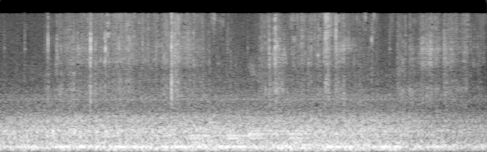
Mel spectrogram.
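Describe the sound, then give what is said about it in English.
Leaves rustle outdoors in a steady, dense wash of dry crackling, with brief brighter bursts scattered throughout over a constant low rumble, continuous for the whole stretch with no voices. “That's actually the sound of leaves rustling.”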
